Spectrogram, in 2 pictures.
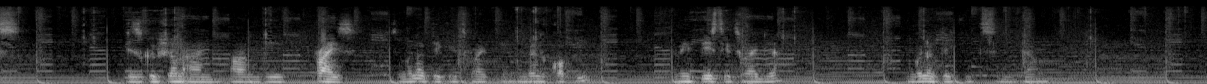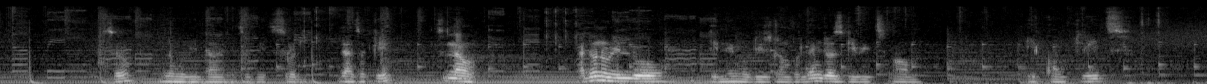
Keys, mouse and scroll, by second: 3.0-5.7 ctrl+shift+drag, 9.4 click, 13.9 Down, 18.8 ctrl+a, 22.3-24.1 typing.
